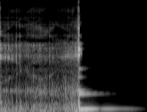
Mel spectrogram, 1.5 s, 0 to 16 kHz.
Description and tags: tweezersB scrapetoboing 3
Tweezers recorded with a contact microphone.
sfx, fx, tweezers, effect, metal, close, microphone, sound, contact, soundeffect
